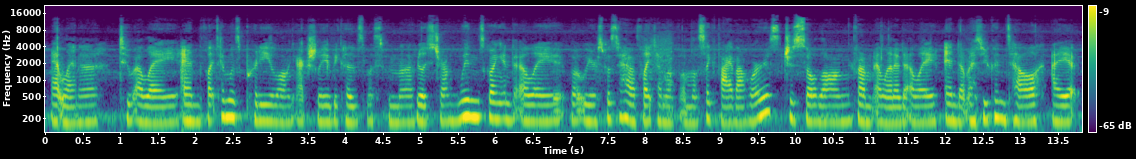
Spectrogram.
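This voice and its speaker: A woman's voice: fairly low pitch, background noise. A young woman flight attendant with a cold, chatting casually to camera in hotel rooms on her layovers, her voice stuffy and congested. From United States. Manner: chatty, filler-heavy recap.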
